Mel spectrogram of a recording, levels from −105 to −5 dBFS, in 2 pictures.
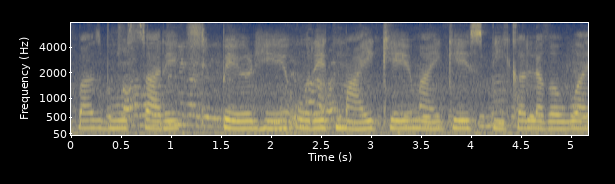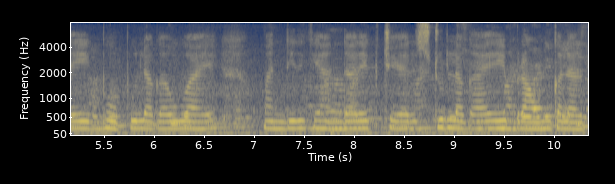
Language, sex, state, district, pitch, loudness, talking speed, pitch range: Hindi, female, Bihar, Darbhanga, 195 Hz, -29 LUFS, 175 wpm, 190-205 Hz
